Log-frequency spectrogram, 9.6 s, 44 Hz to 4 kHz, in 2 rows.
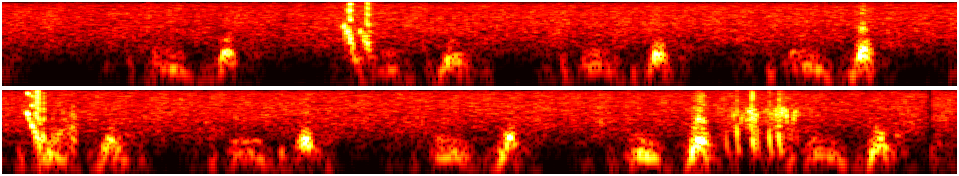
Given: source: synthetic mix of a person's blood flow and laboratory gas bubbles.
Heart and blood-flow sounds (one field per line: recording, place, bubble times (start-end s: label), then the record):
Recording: Doppler ultrasound of blood flow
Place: precordium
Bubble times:
1.69-1.88 s: bubbles
4.88-5.15 s: bubbles
8.36-8.77 s: bubbles
From the record:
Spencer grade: 2 (many but less than half of the cardiac periods contain bubble signals, singularly or in groups)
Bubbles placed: only in the low amplitude regions of the cardiac cycle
